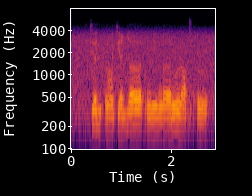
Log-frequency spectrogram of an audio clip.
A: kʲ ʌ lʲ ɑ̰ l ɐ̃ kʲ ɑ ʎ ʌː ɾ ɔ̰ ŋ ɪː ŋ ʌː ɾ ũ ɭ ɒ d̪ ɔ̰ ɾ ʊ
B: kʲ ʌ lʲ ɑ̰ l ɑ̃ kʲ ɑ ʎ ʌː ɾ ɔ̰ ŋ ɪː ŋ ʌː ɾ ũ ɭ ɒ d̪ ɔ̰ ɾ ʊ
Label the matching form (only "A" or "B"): B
